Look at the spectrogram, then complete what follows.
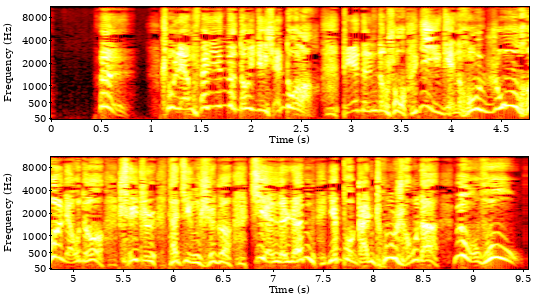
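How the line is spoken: Sneering. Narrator (Chinese): 锦衣大汉冷笑着说

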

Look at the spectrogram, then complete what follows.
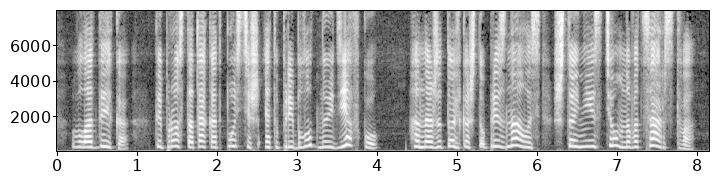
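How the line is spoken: Fearful shouting. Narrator (Russian): Ци Сюэр, со страхом наблюдавшая за происходящим, закричала

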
